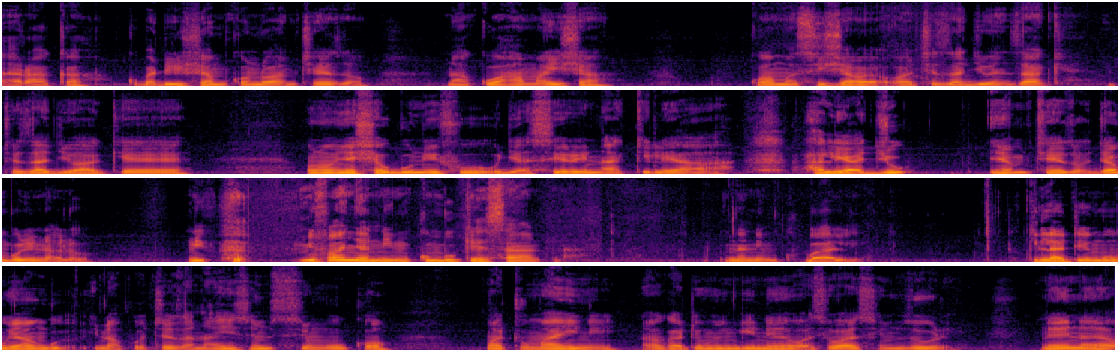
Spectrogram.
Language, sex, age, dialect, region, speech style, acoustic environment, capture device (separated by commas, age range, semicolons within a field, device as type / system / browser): Swahili, male, 25-34, Kenya - Nairobi Sheng-influenced, Kenya, relaxed, silence, mobile / Linux / Chrome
